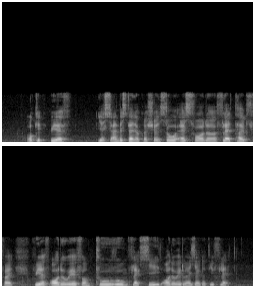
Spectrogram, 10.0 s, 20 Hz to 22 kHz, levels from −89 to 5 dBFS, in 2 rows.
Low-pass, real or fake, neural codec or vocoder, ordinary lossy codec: none; real; none; none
